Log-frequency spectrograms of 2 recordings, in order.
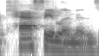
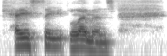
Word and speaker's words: Kasi Lemmons: a film that is of course directed by Casey lemons so I I think in previous View in previous videos I called her Cassie lemons and then in going through the special features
